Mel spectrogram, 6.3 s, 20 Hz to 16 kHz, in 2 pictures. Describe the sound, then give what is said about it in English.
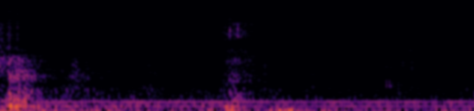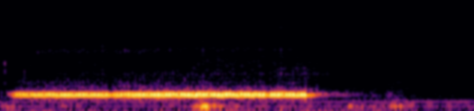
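Telephone dial tone heard while a call is being dialed: a quiet low hum with a few faint clicks, then a loud, steady, unbroken tone for about two seconds before it cuts off. “We are dialing the 40-ounce aficionado, Christian Grau”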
